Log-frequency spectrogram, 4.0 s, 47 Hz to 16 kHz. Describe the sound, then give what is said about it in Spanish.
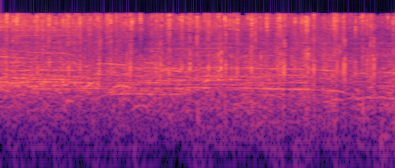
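A large crowd applauding Pope Francis as he is seen again at a hospital room balcony 37 days after his admission, a dense, steady wash of clapping mixed with a murmur of cheering voices, holding at an even, fairly loud level for the whole four seconds. “Este sin duda es uno de los sonidos que más nos han emocionado este fin de semana. Aplausos al Papa Francisco, que 37 días después de su ingreso, por fin volvíamos a verles.”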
